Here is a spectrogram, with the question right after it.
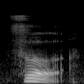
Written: tse

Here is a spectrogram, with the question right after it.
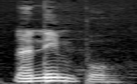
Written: nanimpu

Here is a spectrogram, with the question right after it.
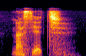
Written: nasyej

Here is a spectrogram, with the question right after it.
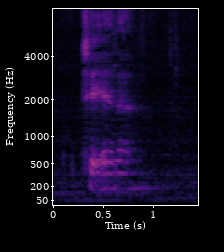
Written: cheela

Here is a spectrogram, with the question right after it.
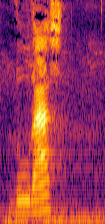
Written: duraz

